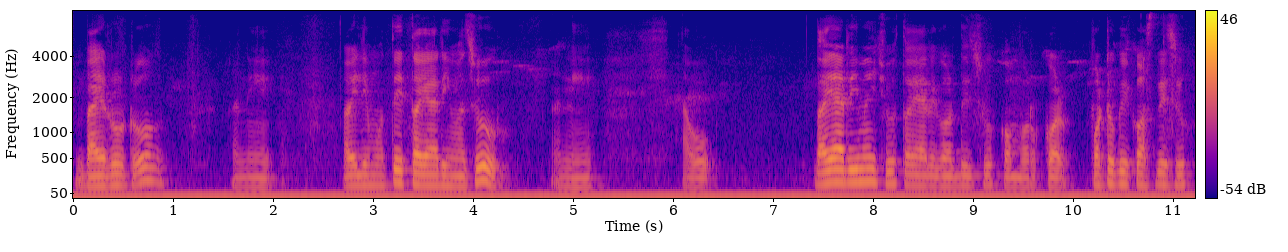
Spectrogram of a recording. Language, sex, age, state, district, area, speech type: Nepali, male, 18-30, West Bengal, Kalimpong, rural, spontaneous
